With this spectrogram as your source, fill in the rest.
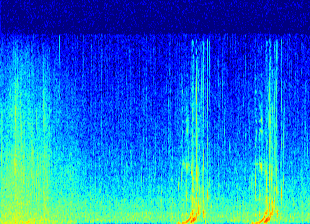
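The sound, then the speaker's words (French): Water sounds from diving into a lake: two rising, bubbling surges, each swelling and fading over a soft, steady watery hiss. “À trois, on plonge.”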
